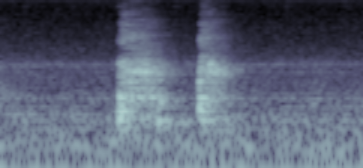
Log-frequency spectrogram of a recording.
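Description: A man coughing twice in quick succession.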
